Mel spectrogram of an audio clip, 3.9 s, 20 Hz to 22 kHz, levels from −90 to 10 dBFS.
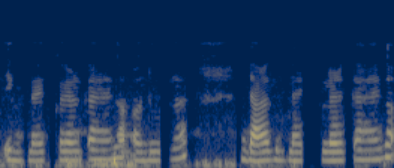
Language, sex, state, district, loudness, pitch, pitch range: Hindi, female, Uttar Pradesh, Varanasi, -30 LUFS, 210 Hz, 205-230 Hz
